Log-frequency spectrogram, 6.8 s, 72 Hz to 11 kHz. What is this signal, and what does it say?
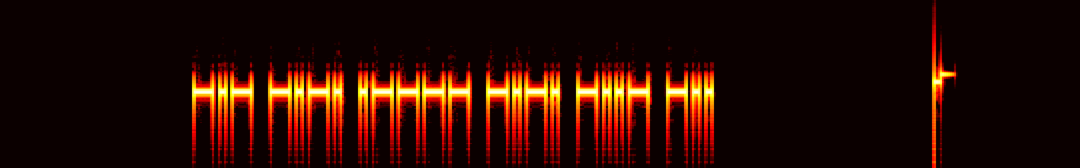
Morse code, heard as a keyed tone, about 30 wpm, 700 Hz. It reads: KC1CXD
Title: USA Call Signs - 6 Characters - 3x Character Spacing - 30wpm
